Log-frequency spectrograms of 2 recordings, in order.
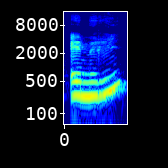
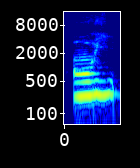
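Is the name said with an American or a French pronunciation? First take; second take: American; French. First: The name has an American English pronunciation. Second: The name has a French pronunciation. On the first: This is how it is said in America. "en Amérique, c'est beaucoup genre Henry" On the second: This is how it is said in France. "en France, c'est plus Henry"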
